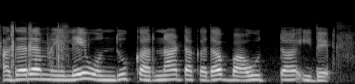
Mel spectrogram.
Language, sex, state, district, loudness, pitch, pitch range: Kannada, female, Karnataka, Bangalore, -15 LUFS, 215 Hz, 200-225 Hz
